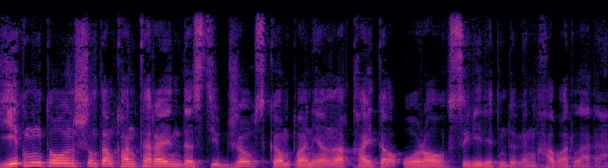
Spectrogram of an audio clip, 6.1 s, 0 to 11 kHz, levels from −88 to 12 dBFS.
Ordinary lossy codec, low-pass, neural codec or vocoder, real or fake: none; 9.9 kHz; codec, 24 kHz, 0.9 kbps, WavTokenizer, medium speech release version 2; fake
